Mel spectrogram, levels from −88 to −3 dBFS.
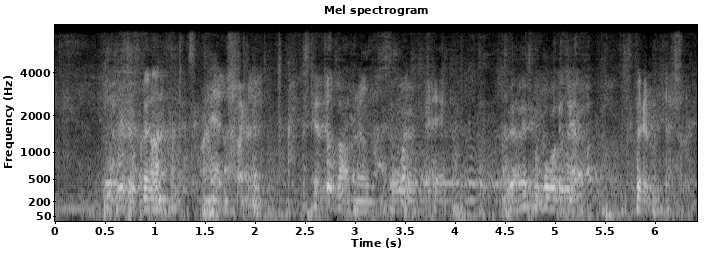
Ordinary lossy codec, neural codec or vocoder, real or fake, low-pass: none; codec, 24 kHz, 1.5 kbps, HILCodec; fake; 7.2 kHz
